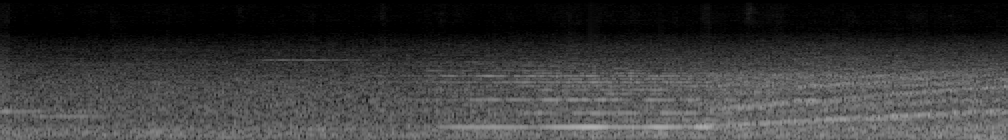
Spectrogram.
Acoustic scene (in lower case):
subway station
